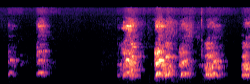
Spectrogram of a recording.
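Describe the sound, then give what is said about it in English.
Dogs barking in short, sharp bursts: two quick barks, a brief pause, then a rapid string of four or five louder barks, with no talking. “Sorry, the dogs are flipping, so I'm muting my mic.”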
